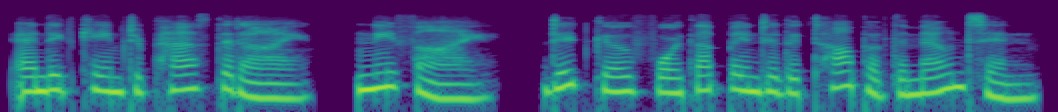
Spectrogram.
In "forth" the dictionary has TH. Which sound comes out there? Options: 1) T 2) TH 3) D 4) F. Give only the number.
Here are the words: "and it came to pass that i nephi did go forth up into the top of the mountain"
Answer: 2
